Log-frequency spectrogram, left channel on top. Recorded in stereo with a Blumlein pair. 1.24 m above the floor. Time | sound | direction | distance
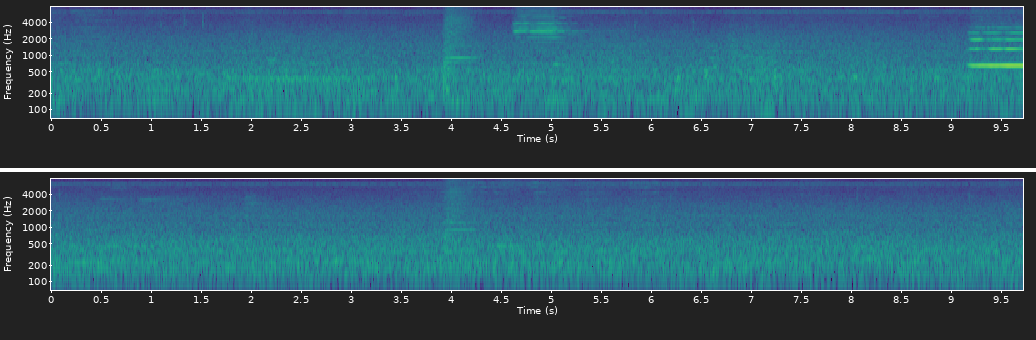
3.9 | a snare drum | 45° left | 2.5 m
